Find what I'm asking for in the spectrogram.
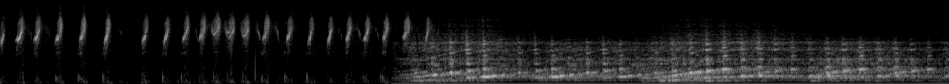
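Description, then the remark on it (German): A blackbird's sharp, shrill alarm call at an approaching cat: a rapid, insistent series of high ticking notes for several seconds, then giving way to denser, fuller birdsong. “Das kann ich gar nicht so scharf und so schrill, wie die Amsel das kann.”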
